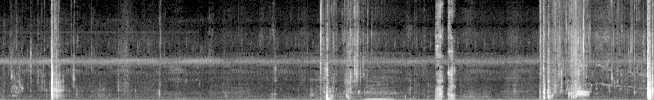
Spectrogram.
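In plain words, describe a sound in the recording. Shallow water splashes as hands move about in a stream.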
